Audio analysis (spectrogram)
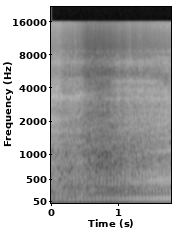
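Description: A 2022 Honda NT1100 DCT motorcycle engine pulls hard on a test ride, its close, loud drone climbing steadily in pitch and volume as the bike accelerates.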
